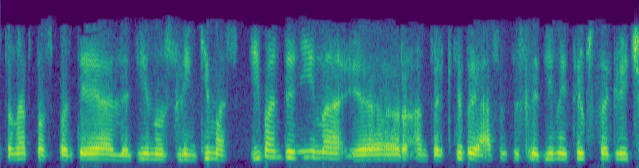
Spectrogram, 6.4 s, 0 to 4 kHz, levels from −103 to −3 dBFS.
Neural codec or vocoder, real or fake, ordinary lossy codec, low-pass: none; real; MP3, 32 kbps; 3.6 kHz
